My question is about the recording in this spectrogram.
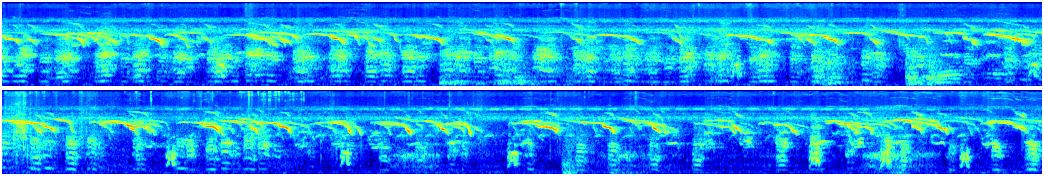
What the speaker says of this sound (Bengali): কিছু মুরগি।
